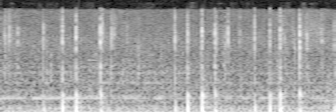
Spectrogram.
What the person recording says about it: It's got a unique cover, so it sounds a little different.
